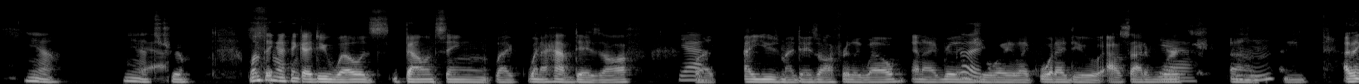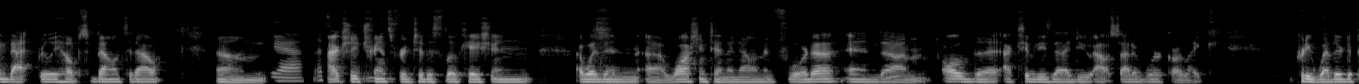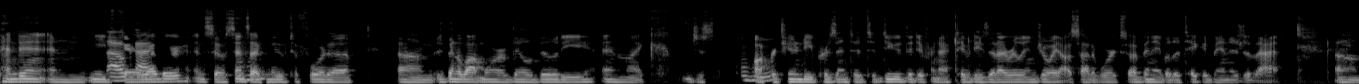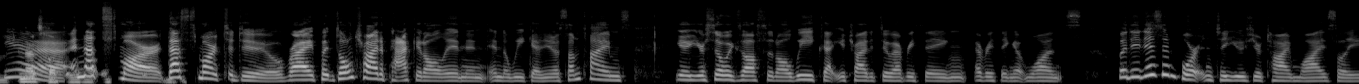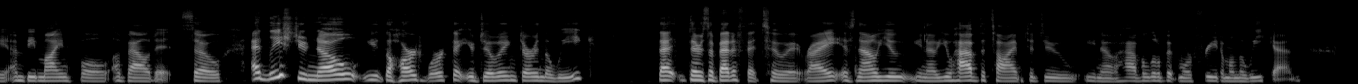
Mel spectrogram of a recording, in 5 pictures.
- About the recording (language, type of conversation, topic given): English, advice, How can I balance my work and personal life?
- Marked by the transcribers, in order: other background noise; tapping; unintelligible speech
